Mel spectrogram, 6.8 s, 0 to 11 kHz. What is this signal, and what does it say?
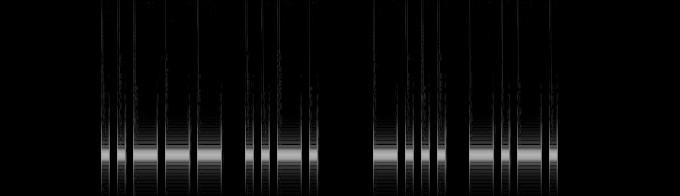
Morse code, heard as a keyed tone, about 15 wpm, 700 Hz. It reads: 2F BC
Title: Field Day Exchanges Encore - 15wpm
